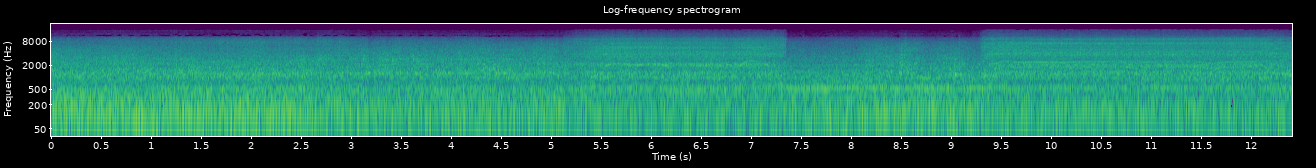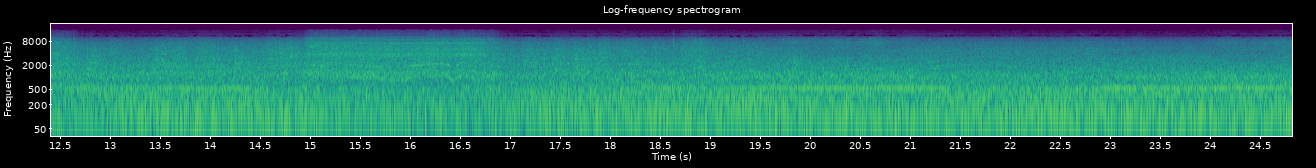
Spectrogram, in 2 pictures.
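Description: A chainsaw engine runs loudly and close by.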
